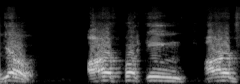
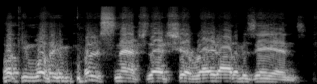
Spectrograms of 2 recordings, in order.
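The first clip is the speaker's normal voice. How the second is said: ordinary talk, nothing marked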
